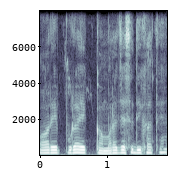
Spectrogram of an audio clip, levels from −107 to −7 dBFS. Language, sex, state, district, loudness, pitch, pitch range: Hindi, male, Chhattisgarh, Raipur, -13 LUFS, 155 Hz, 150-160 Hz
